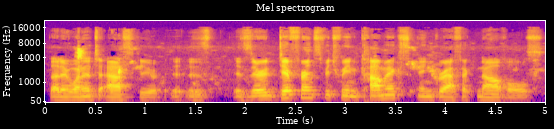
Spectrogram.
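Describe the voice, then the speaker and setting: A man hosting an interview podcast. His voice sits on the low side. He speaks in a friendly way but a little haltingly, with some ums and uhs. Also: a crowd in the background. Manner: friendly, slightly halting with fillers. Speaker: podcast host.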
